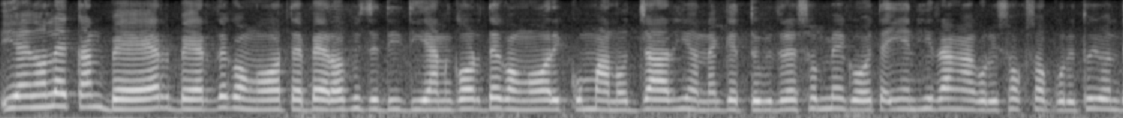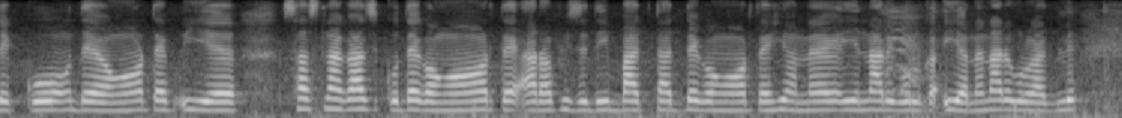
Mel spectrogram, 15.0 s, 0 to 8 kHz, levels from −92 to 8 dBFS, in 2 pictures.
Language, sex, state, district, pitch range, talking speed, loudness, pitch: Chakma, female, Tripura, Dhalai, 225-245 Hz, 210 wpm, -17 LUFS, 235 Hz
